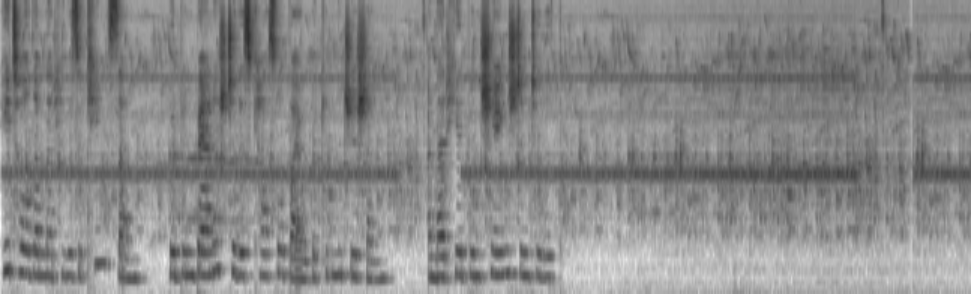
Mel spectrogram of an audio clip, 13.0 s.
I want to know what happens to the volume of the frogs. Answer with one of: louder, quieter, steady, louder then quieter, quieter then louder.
louder.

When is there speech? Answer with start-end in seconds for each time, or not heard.
0.0-7.5.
